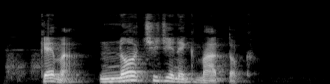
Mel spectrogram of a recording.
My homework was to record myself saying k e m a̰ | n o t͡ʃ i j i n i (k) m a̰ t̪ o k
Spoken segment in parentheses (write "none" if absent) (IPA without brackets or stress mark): k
